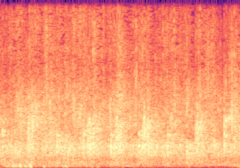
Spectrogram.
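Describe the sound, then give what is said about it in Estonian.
An audience applauds steadily, a dense crackle of many hands clapping at an even, moderate loudness for the whole stretch, with no voices standing out. “Aitäh, istuge, anke aplaus nendele, kes oli julged.”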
